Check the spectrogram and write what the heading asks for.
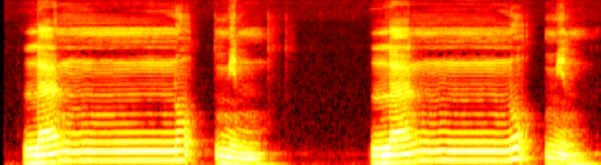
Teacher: Nun ini sudah sempurna masuknya karena bertemu dengan huruf yang sama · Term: idgham Kamil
